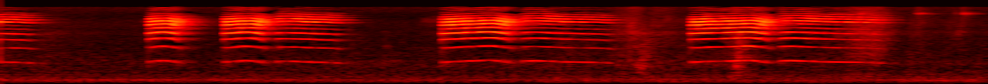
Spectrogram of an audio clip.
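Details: A pet dog gives high, thin, ringing squeaks in four bursts, each about half a second to a second long, pitch rising slightly then dipping, with quiet pauses between.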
